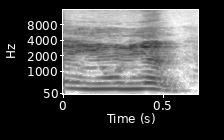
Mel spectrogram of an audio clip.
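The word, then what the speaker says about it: union: कुछ कंडीशंस होती हैं जैसे यूनियन, गाइज इसमें यू आया, यू हिंदी में जो उच्चारण है उसका यू आ रहा है, तो यू जो यू आ रहा है उसको यू को हम जो है बॉबिल नहीं मानेंगे। गाइज यहाँ पे जो इसका जो प्रोनाउंसिएशन है वो हमारा या वाला यू शो कर रहा है, इसलिए पहले इससे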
